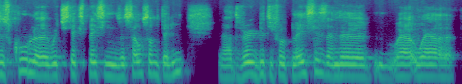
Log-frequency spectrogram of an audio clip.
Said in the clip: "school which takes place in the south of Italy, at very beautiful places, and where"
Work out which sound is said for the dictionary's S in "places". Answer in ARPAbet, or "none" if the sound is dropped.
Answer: S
